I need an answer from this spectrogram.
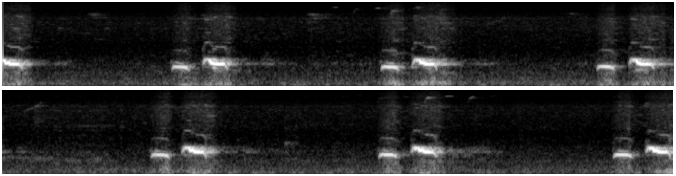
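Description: A bird calling in two whistled notes, a short lower note then a louder higher one, repeated steadily about every second and a half, some seven times.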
